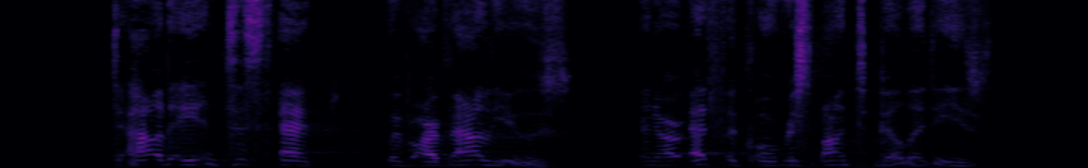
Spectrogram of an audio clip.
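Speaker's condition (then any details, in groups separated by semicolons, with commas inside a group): Vocal dysphonia; noticeably sultry voice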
